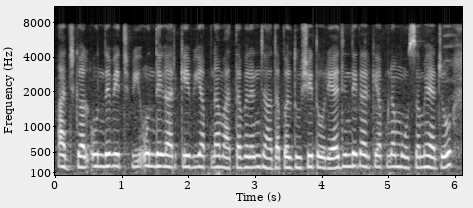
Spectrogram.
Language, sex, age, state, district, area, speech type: Punjabi, female, 18-30, Punjab, Bathinda, urban, spontaneous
